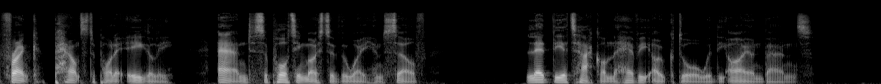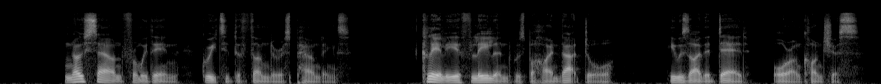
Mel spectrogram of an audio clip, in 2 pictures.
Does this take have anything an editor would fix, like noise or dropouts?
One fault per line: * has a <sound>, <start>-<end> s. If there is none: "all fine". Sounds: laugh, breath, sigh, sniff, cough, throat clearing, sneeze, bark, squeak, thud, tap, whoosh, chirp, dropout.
all fine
